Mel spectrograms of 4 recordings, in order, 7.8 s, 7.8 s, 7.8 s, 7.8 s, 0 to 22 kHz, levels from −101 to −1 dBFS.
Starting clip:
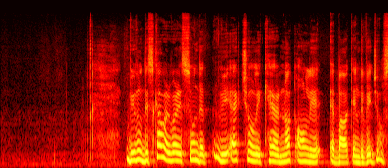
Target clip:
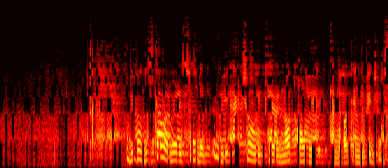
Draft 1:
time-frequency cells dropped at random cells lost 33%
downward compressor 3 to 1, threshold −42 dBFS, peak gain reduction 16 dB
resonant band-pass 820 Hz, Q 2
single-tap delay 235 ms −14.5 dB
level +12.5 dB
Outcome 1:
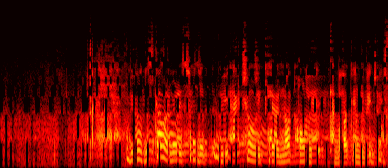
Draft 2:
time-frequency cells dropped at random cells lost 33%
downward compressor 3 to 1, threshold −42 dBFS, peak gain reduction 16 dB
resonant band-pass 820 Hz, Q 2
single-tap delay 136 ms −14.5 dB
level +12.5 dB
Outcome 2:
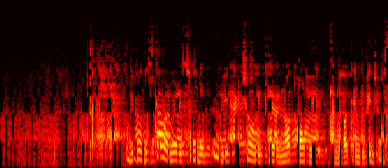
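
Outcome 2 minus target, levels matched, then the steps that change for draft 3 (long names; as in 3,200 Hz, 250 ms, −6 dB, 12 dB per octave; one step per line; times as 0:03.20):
downward compressor: peak gain reduction +5 dB
change: downward compressor 3 to 1, threshold −34.5 dBFS, peak gain reduction 11 dB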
